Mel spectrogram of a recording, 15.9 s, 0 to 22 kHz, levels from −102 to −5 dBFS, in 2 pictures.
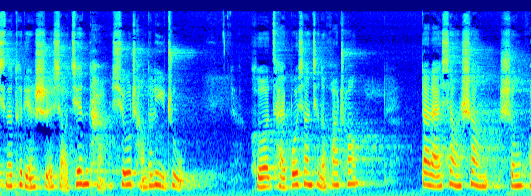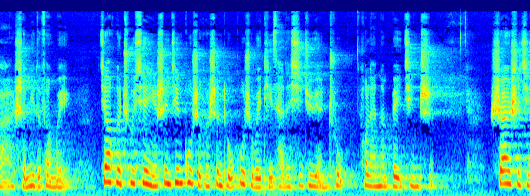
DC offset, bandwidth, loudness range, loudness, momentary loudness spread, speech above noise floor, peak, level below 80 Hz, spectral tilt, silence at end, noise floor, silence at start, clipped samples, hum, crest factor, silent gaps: under 0.1%; 17.5 kHz; 3 LU; -28 LUFS; 9 LU; 31 dB; -10 dBFS; -66 dBFS; -4.5 dB/octave; 0 s; -58 dBFS; 0 s; under 0.1%; none; 18 dB; none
